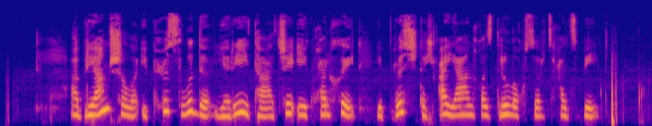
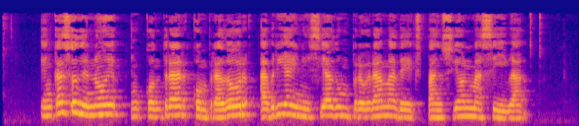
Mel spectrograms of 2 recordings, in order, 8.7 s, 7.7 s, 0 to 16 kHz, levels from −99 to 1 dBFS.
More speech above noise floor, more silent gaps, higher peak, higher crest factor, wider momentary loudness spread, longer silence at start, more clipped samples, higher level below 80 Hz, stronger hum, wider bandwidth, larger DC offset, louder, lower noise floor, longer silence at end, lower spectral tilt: second, 36 dB vs 44 dB; neither; about the same, -2 dBFS vs -2 dBFS; first, 26 dB vs 16 dB; about the same, 10 LU vs 8 LU; first, 0.95 s vs 0.55 s; neither; first, -54 dBFS vs -60 dBFS; neither; about the same, 11.5 kHz vs 11.5 kHz; neither; second, -27 LUFS vs -16 LUFS; about the same, -62 dBFS vs -60 dBFS; second, 0.5 s vs 0.7 s; first, -5 dB/octave vs -3.5 dB/octave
